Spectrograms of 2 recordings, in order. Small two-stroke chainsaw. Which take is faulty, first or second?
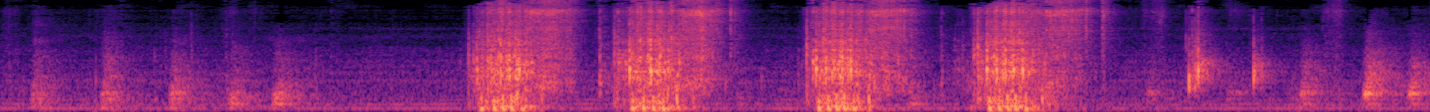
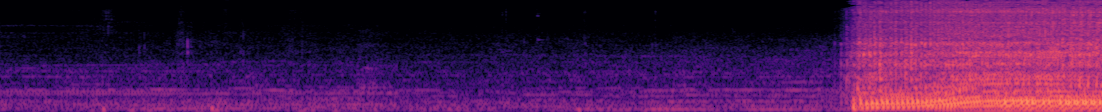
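first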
